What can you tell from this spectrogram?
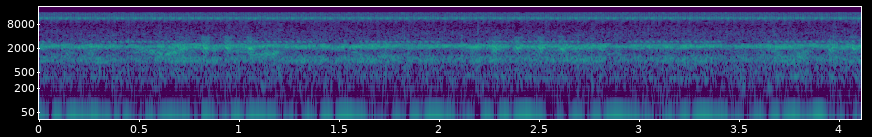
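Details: Night swamp frog chorus: blurred, overlapping rattling croaks, a few louder pulsed bursts near the start, set against a constant high-pitched drone and background hiss.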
